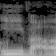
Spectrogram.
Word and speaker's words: EVO: Is it EVO or EVO? How do you pronounce EVO? – EVO. Okay. They just announced the EVO lineup for 2019.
